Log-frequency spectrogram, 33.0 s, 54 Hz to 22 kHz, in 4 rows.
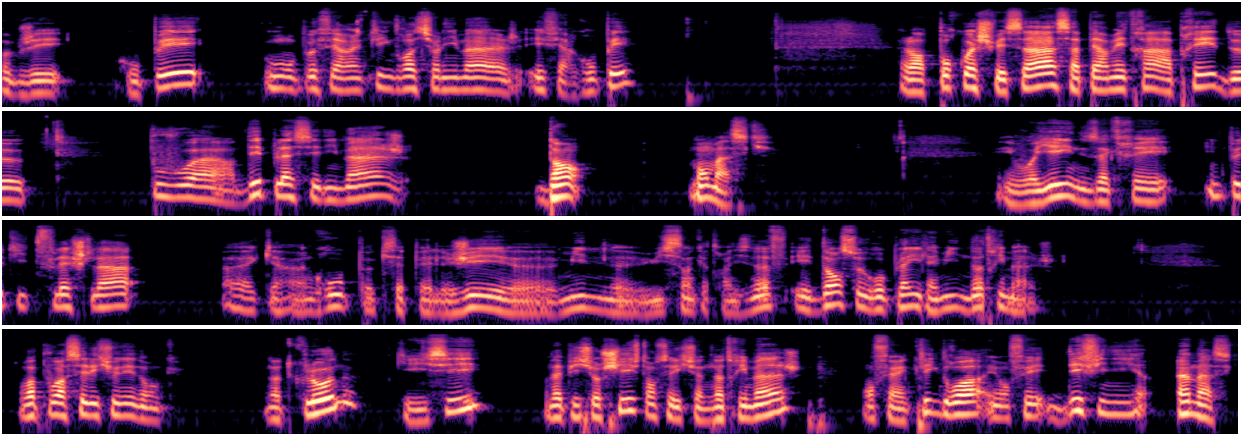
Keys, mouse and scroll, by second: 1.7 click, 2.5 right click, 4.6 click, 16.4 click, 23.0 click, 25.4 click, 29.5 shift+click, 30.9 right click.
